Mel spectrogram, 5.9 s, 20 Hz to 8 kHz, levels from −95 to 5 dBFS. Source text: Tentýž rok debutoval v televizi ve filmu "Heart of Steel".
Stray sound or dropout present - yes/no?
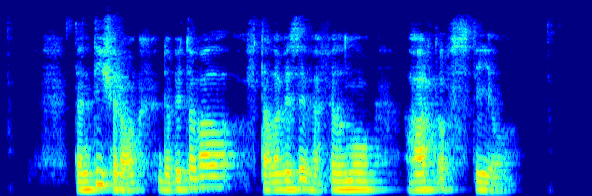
no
